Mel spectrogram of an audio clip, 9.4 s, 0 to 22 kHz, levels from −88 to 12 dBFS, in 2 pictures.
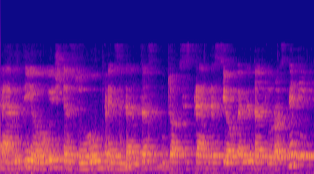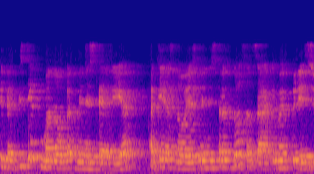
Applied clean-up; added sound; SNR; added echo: neural separator model SepFormer DNS4.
